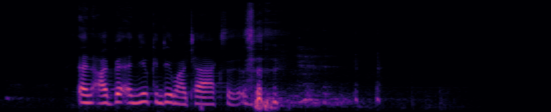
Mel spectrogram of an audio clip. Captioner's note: laughs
